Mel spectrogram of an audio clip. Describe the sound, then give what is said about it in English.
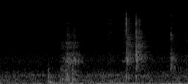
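Soft rustling and scratchy strokes as a clean sheet of blue paper is handled and drawn on, a circle and a dot being drawn as a t-shirt design, coming in several short bursts over a quiet background. “So I'm going to take this clean sheet of paper of blue, and what I'm going to do is show you what I would put on my t-shirt.”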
